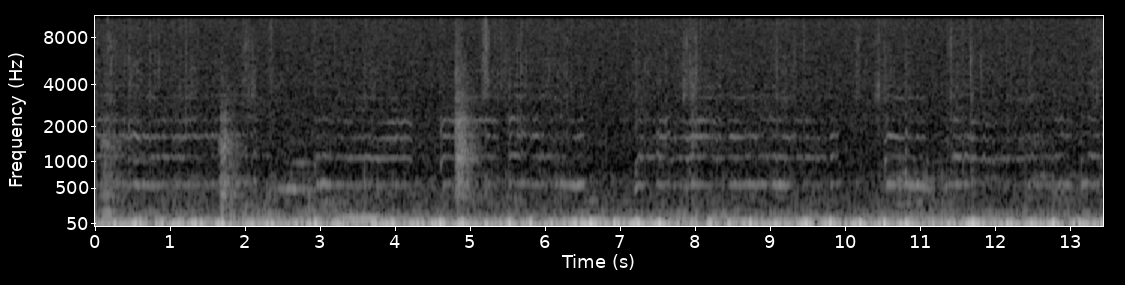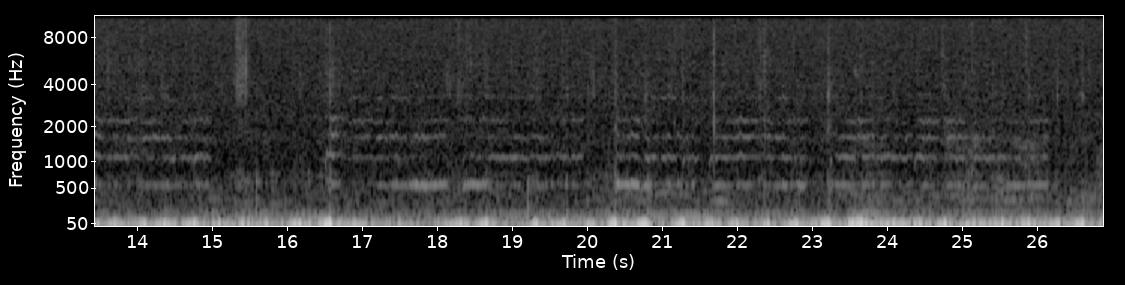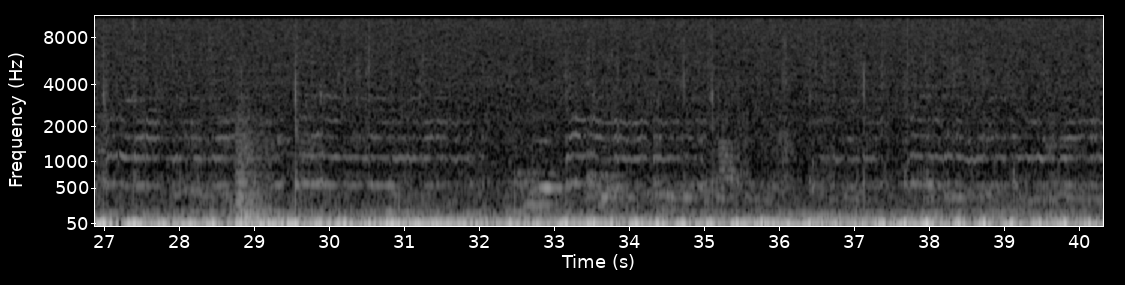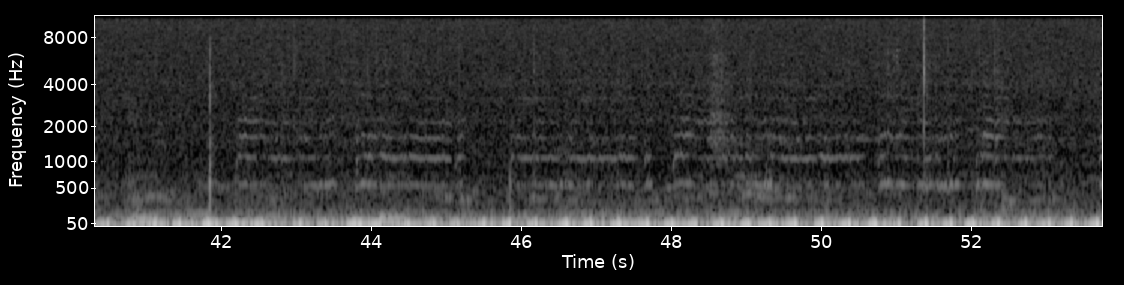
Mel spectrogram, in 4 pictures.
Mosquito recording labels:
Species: Aedes aegypti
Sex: female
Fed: unfed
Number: one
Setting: cup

